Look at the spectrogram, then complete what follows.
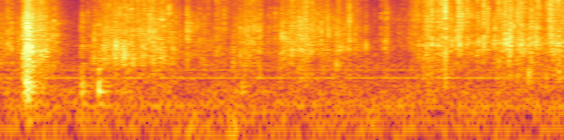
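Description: Clear plastic packaging crinkling as it is handled and pulled open, with a sharp crackle just after the start and denser crinkling near the end.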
